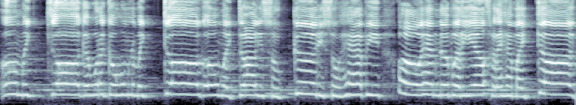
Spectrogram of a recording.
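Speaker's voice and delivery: hammed-up lonely dog owner, whiny and sappy; mocking dog lovers. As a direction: coo it like a lonely dog owner gushing over their pet. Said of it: "They're just like".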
